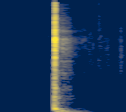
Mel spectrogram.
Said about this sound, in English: Then I heard it again. Tapping on the van window.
